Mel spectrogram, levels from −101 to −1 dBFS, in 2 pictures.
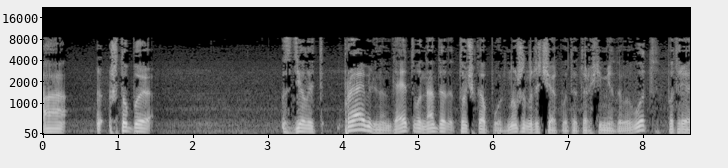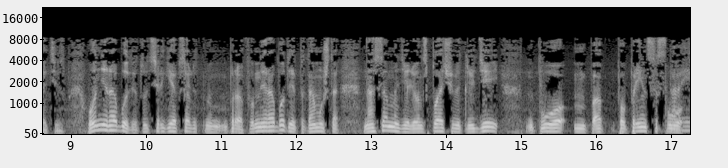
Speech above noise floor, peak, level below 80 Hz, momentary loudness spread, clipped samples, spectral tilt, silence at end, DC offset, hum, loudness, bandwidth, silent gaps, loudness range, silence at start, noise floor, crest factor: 26 dB; -6 dBFS; -44 dBFS; 8 LU; under 0.1%; -5.5 dB/octave; 0 s; under 0.1%; none; -26 LUFS; 8.8 kHz; none; 3 LU; 0 s; -51 dBFS; 20 dB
